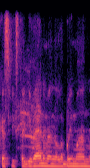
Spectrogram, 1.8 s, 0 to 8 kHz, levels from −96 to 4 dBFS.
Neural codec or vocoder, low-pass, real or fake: none; 7.2 kHz; real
